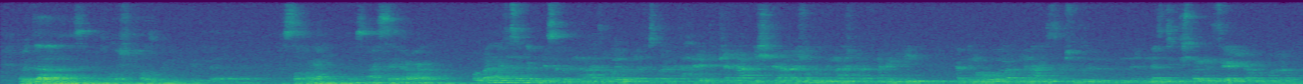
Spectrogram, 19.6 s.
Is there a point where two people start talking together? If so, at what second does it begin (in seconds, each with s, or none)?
none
